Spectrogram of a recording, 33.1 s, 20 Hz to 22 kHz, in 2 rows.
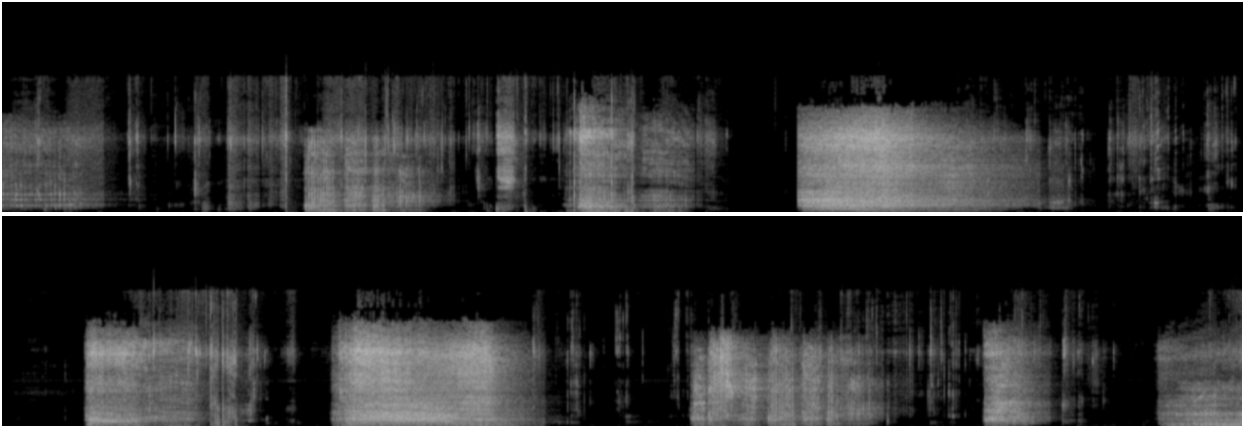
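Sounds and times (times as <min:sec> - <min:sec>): dinosaur roars: 0:10.6 - 0:13.8, 0:21.0 - 0:23.6, 0:29.6 - 0:30.6.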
